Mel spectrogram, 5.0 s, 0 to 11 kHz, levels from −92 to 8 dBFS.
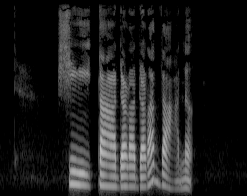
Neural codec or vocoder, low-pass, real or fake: none; 9.9 kHz; real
